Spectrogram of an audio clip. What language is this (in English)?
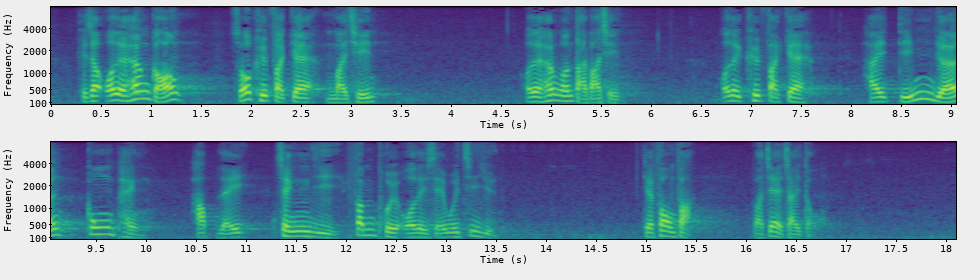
Cantonese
